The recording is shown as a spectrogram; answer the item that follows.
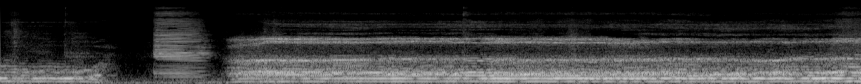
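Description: Overtone singing: a steady low vocal drone with a high, whistle-like overtone held above it. The drone breaks off briefly about a second in, then resumes on the same pitch.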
